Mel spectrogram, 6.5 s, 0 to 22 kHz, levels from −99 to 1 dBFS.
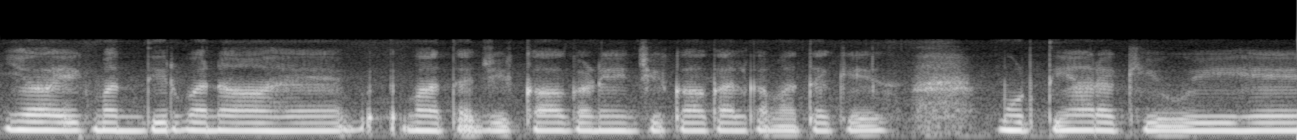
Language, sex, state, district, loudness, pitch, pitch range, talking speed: Hindi, female, Chhattisgarh, Rajnandgaon, -14 LUFS, 195 Hz, 190-195 Hz, 165 wpm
